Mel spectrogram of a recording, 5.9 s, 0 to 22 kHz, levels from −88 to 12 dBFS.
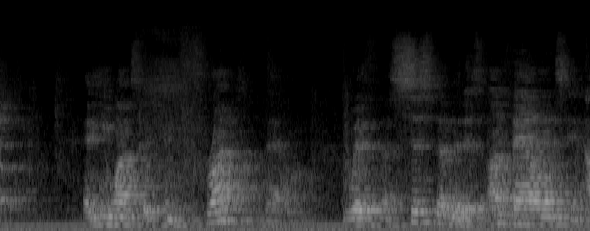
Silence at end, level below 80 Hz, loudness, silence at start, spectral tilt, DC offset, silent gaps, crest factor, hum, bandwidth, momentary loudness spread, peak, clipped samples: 0 s; -56 dBFS; -38 LUFS; 0 s; -6.5 dB/octave; under 0.1%; none; 18 dB; none; 13.5 kHz; 19 LU; -22 dBFS; under 0.1%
